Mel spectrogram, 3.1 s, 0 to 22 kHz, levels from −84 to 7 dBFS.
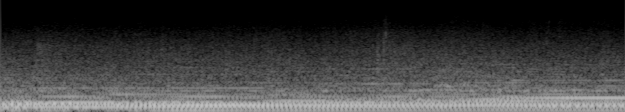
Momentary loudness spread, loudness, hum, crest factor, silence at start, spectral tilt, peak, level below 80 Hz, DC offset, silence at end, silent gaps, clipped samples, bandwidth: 2 LU; -22 LUFS; none; 10 dB; 0 s; -9.5 dB/octave; -10 dBFS; -32 dBFS; under 0.1%; 0 s; none; under 0.1%; 6.6 kHz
